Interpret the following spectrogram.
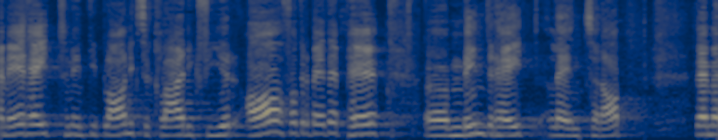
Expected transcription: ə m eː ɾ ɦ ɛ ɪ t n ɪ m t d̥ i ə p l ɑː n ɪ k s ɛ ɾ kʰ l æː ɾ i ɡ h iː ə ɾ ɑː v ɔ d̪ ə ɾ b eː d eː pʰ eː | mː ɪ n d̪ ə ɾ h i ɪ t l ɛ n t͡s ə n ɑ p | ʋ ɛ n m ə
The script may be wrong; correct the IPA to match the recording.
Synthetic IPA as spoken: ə m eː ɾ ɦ ɛ ɪ t n ɪ m t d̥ i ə p l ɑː n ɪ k s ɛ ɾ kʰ l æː ɾ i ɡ f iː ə ɾ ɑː f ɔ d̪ ə ɾ b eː d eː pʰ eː | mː ɪ n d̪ ə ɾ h ɛ ɪ t l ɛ n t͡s ə n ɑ p | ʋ ɛ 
